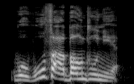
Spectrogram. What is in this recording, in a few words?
Speech Quick Commands No Way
